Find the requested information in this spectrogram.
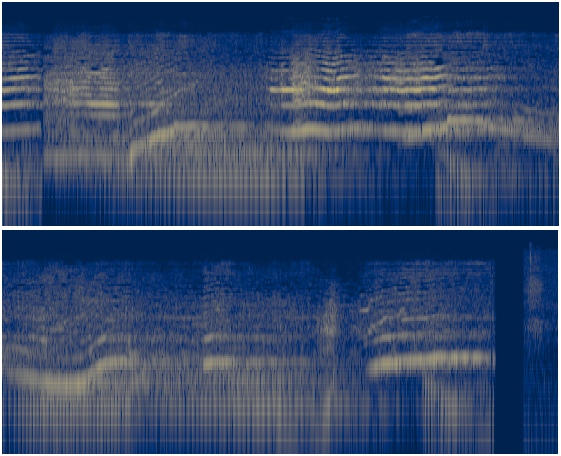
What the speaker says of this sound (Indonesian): Paus dikenal karena nyanyian mereka.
